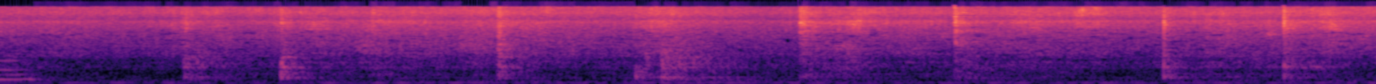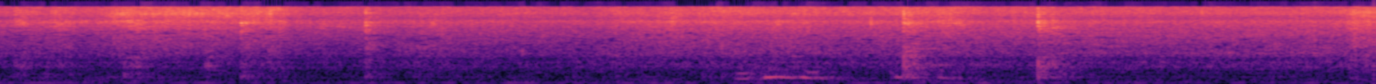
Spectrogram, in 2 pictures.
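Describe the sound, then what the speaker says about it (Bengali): Peas and mixed vegetables are stir-fried in a pan, with a steady sizzle punctuated by regular scraping and clacking strokes of a spatula, close and clear throughout. "এখানে আমরা এই অল্প মটরশুঁটিগুলো দিয়ে দিচ্ছি দিয়ে ভালো করে কষিয়ে নেব"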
